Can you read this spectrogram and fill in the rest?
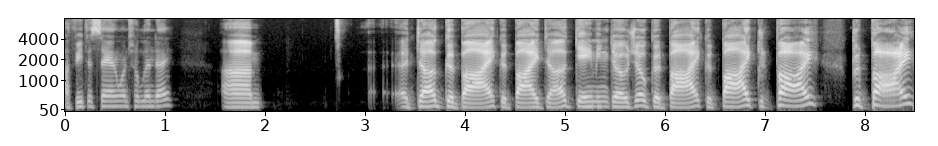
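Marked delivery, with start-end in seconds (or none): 6.4-8.5 loud, cross, angry shouted yelling. Saying goodbye to everyone at the end, angry yelling. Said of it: "I don't know why I'm getting angry, yelling".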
